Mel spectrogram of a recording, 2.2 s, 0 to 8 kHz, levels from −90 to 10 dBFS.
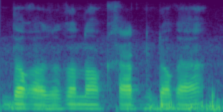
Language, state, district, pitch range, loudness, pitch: Kokborok, Tripura, Dhalai, 95-100 Hz, -19 LUFS, 100 Hz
